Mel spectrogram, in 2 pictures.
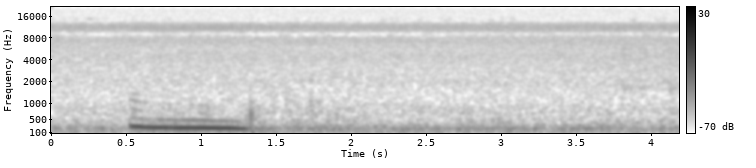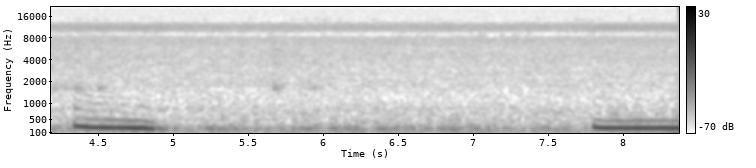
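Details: Cat snoring: three steady, humming, whistle-like tones, each about half a second to a second long and dipping slightly in pitch, recurring roughly every three to four seconds with near-silent pauses between breaths.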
